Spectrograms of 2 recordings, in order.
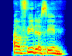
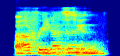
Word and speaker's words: Auf Wiedersehen: Auf Wiedersehen. – Auf Wiedersehen.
